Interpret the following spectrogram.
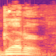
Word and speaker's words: Qatar: It's pronounced gutter. a gutter? It is, yeah. Yeah, Cutter. I thought it was cutter. No, it's gut.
